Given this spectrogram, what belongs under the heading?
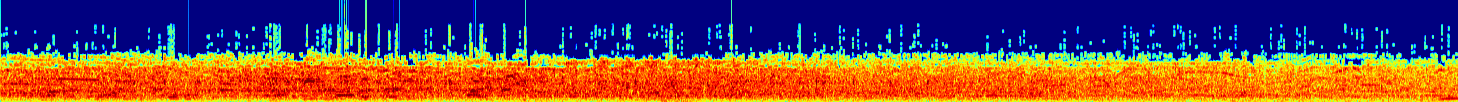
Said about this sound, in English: Jackie Robinson gets around for applause.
